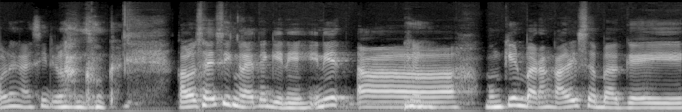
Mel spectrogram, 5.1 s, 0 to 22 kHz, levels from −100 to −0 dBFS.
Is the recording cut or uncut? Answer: uncut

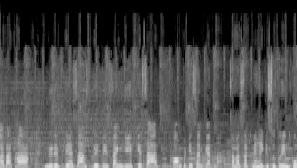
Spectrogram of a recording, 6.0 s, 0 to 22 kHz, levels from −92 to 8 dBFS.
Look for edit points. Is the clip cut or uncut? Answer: cut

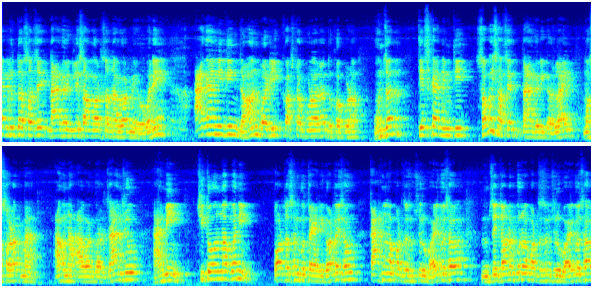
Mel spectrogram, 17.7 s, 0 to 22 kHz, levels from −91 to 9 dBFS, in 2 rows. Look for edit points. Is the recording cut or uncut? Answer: uncut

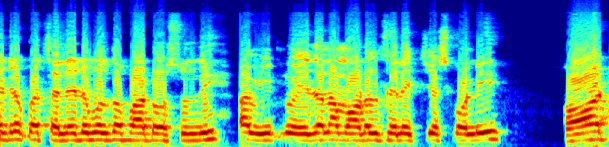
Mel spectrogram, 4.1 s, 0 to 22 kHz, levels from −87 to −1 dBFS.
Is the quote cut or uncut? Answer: cut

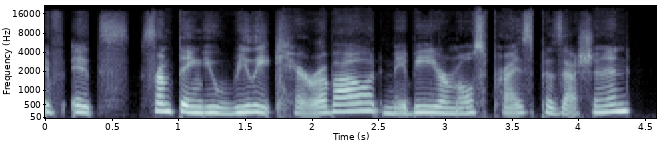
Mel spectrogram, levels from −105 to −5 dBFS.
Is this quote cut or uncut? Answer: cut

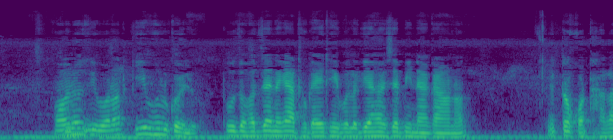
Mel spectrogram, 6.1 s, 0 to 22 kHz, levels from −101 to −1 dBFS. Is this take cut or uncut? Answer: uncut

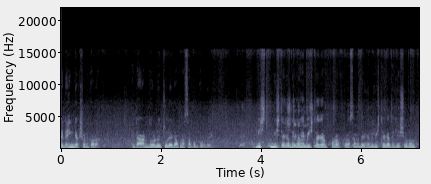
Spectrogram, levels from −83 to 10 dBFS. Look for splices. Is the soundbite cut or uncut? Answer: cut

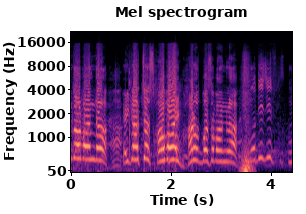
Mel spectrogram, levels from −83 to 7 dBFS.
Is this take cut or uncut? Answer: cut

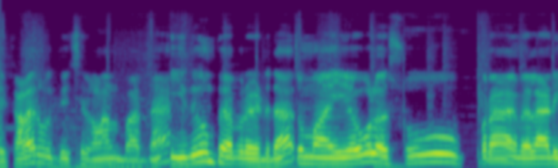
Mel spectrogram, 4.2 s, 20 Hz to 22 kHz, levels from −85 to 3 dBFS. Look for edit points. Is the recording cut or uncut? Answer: cut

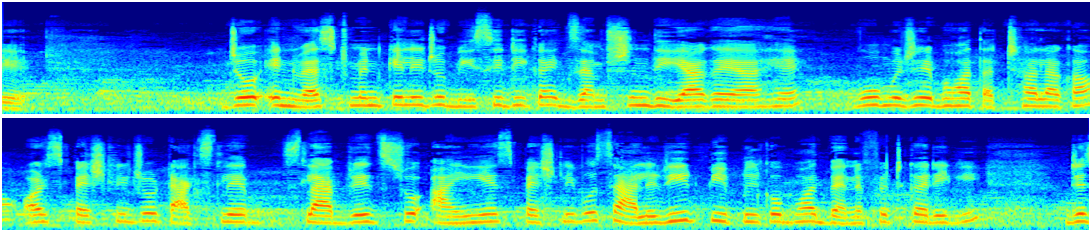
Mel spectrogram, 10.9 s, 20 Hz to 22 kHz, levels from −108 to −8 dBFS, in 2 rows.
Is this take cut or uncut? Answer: uncut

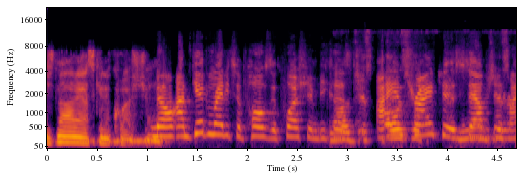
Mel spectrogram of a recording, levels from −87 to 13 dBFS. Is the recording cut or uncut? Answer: uncut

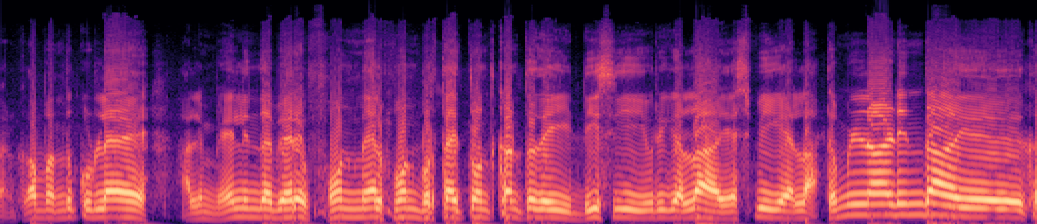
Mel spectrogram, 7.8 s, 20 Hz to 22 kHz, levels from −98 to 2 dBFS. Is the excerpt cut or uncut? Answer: uncut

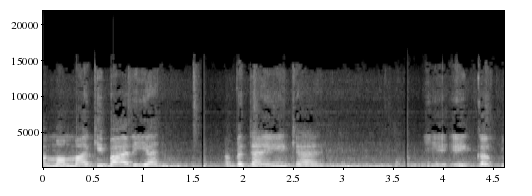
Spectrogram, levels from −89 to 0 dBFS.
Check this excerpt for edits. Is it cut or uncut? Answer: cut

